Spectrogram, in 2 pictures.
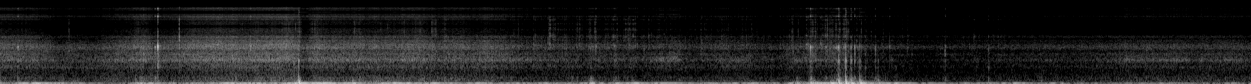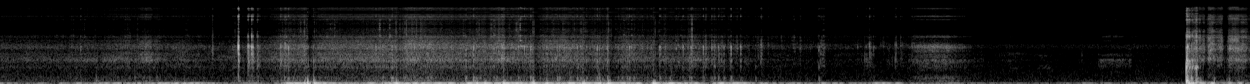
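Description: Wind buffeting a helmet camera's microphone while riding a downhill mountain bike fast on a dirt trail, with tyre and bike rattle over the ground and a few sharp knocks from bumps. The noise eases off near the end as the bike slows, then a brief loud noise just before the end.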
